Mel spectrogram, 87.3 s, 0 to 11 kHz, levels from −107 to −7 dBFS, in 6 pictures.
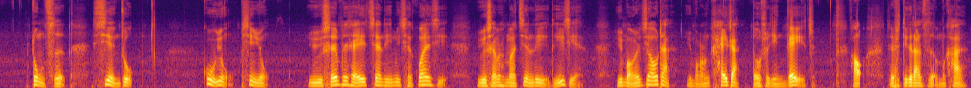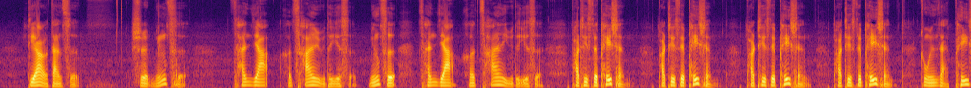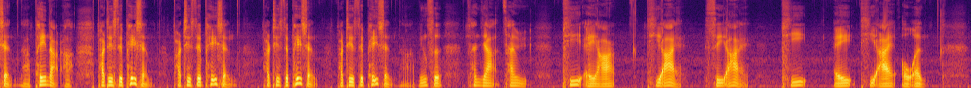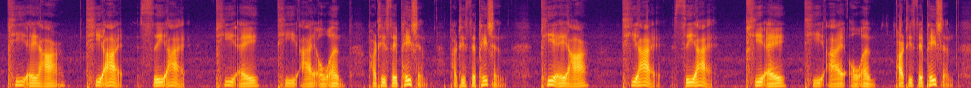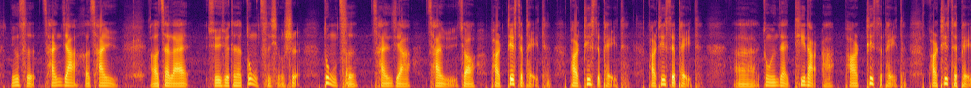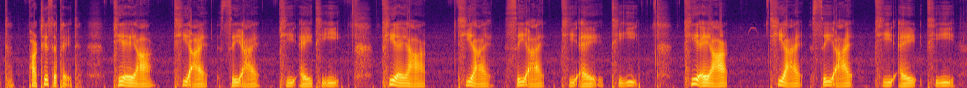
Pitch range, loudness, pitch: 95-115 Hz, -20 LUFS, 105 Hz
